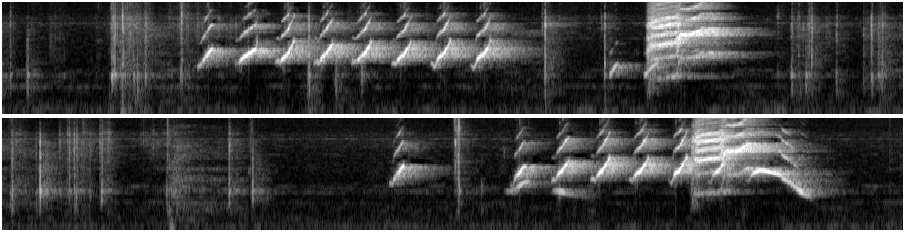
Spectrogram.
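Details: A pet common myna gives rapid series of short, upslurred whistled notes in quick repetition, broken by a loud harsh screech, then another whistled run ending in a falling slur.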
